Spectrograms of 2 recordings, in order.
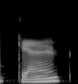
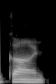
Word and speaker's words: Kant: ऐसा ही similar reversal concerning the status of objects was needed in philosophy कैंट के हिसाब से। करेक्ट प्रोनाउंसिएशन कांट है बट आई am used to saying कैंट।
